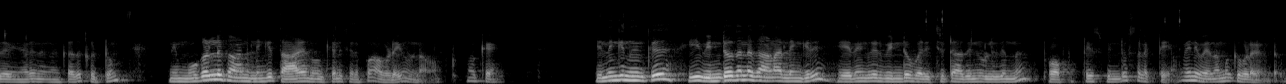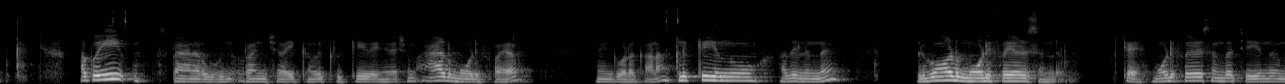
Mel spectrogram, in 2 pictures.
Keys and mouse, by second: 8.4-10.2 drag, 10.8-12.6 drag, 13.1-20.5 drag.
